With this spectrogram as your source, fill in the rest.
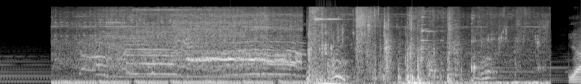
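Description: A hammer strikes a man during a home invasion: a droning cutting machine stops at a sudden crashing impact, followed by clattering, thuds and pained screams and groans.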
